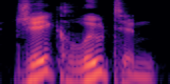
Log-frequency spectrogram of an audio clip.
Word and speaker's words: Luton: Jake Luton, which sounds like the word gluten.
